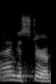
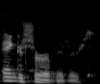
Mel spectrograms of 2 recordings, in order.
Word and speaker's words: Angostura: bit of bitters am i wrong that is angostura which angus as i pronounce it incorrectly that's all right that's all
